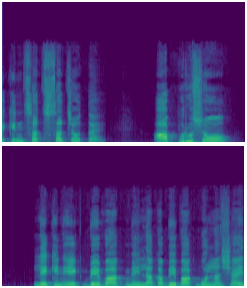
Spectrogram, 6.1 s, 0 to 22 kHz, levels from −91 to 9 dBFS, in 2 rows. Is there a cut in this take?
no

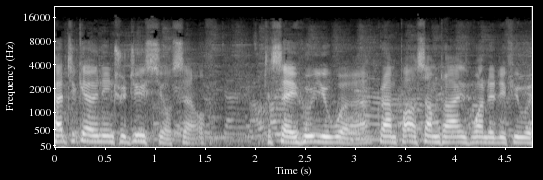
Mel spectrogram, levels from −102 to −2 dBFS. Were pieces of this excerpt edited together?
no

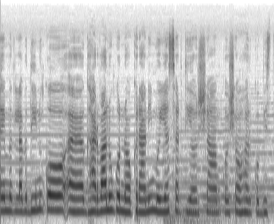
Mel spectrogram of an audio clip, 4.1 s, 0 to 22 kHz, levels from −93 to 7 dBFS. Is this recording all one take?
yes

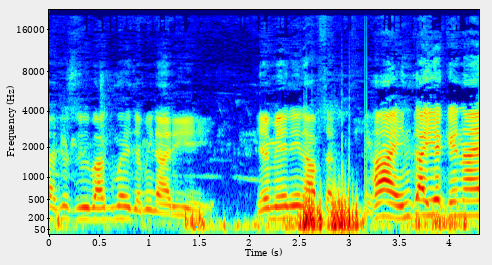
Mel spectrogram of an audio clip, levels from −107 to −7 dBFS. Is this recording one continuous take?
no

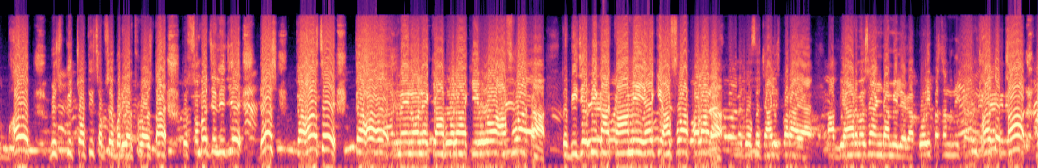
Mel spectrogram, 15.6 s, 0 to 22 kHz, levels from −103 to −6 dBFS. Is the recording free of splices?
no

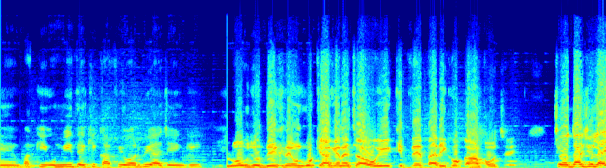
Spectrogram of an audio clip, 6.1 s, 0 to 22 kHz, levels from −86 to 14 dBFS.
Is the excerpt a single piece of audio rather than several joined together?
no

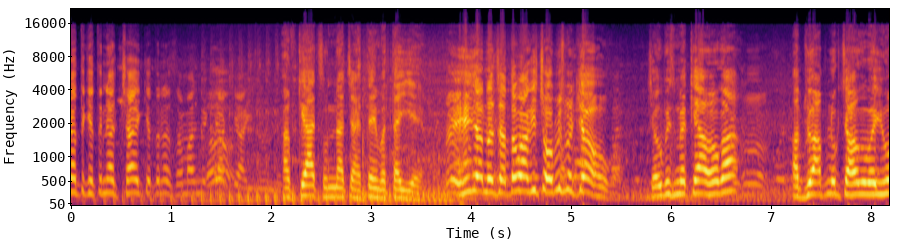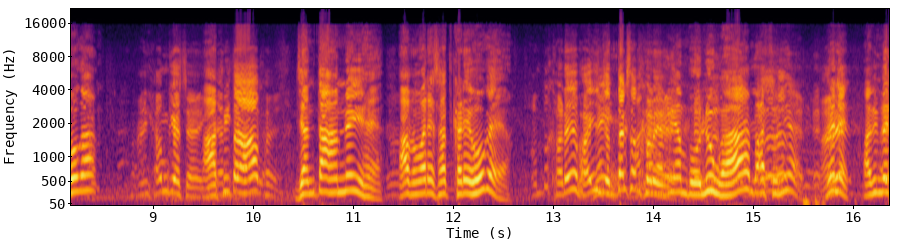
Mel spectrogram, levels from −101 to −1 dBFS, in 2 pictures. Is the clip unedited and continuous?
yes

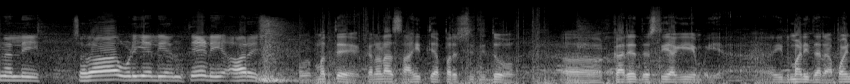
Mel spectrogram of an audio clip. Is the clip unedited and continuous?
no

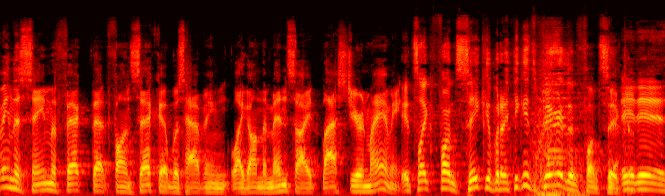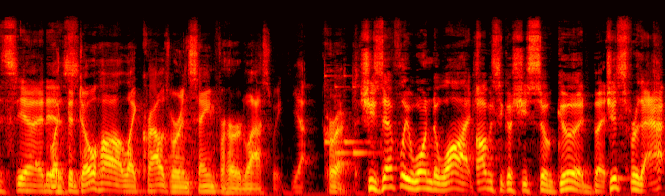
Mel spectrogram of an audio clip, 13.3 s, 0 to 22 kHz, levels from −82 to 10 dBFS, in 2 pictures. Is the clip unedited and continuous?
no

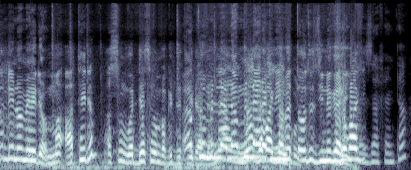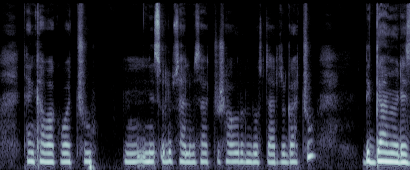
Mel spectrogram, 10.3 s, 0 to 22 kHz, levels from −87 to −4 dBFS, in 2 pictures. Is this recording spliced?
yes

